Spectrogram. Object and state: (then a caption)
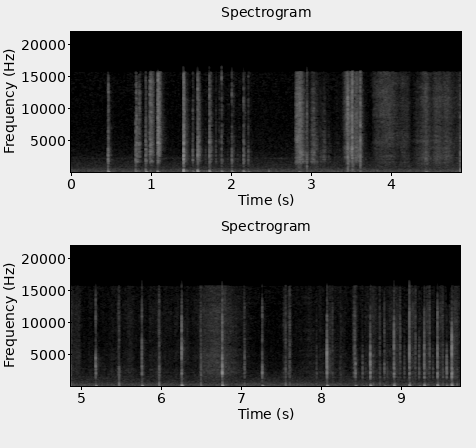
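Styrofoam mannequin head (tapped and scratched). Fingertips with short nails tap and scratch the face and cheek of a large white polystyrene foam mannequin head. Many sharp, dry, bright clicks die away almost instantly, with softer hissing scratch passages near the middle. It is a quiet, close, crisp texture of irregular taps.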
